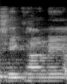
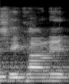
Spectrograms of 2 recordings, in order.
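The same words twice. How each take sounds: No difference in how they are said.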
